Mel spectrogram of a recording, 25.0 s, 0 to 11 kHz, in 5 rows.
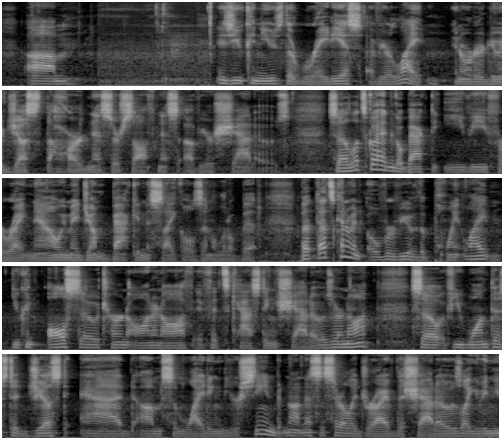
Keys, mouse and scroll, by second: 0.2 click, 1.0 click, 1.3 click, 4.9 click, 5.7 g, 8.7 click, 9.7 click, 10.3 click, 12.4 g, 15.5 click, 16.7 click, 17.6 click, 18.8 click, 22.8 click.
